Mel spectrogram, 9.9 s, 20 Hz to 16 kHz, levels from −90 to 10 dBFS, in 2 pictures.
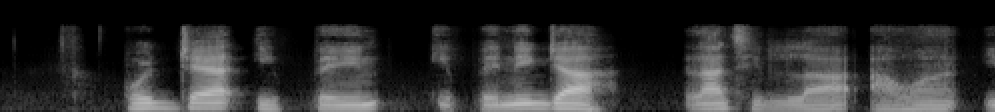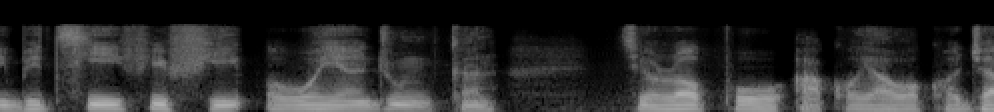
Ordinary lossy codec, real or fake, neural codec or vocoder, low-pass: none; fake; codec, 16 kHz, 0.5 kbps, X-Codec, WavLM features, trained on Multilingual LibriSpeech; 7.2 kHz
